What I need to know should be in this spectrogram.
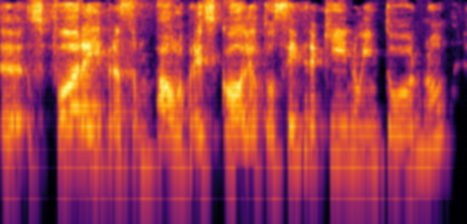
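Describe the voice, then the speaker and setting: A woman speaks at a very slow pace and a medium pitch, in a calm tone. Her pitch variation is ordinary. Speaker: biographical counselor. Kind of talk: interview.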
